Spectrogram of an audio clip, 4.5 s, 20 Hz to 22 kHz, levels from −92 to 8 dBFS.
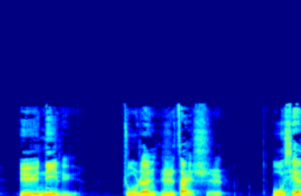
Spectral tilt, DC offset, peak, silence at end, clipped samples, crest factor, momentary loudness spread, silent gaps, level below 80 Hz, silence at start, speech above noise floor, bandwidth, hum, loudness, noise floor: -4.5 dB/octave; under 0.1%; -6 dBFS; 0 s; under 0.1%; 20 dB; 15 LU; none; -76 dBFS; 0.3 s; 55 dB; 11 kHz; none; -25 LUFS; -80 dBFS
